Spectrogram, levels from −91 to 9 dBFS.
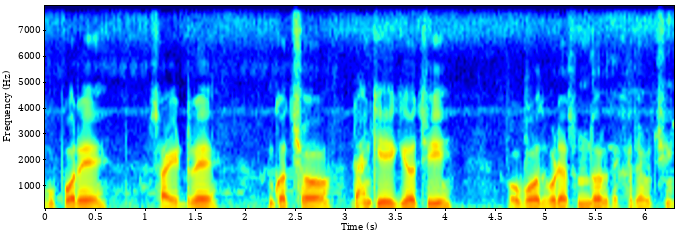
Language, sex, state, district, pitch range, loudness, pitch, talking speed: Odia, male, Odisha, Malkangiri, 95-110 Hz, -18 LUFS, 100 Hz, 115 wpm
